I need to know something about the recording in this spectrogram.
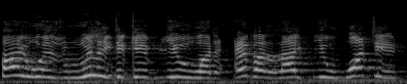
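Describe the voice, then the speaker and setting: Shrill, high-pitched cartoon villain. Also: male voice, a little slow, sharp tone, full character voice. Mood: bitter fury. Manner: theatrical, embittered, emphatic. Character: bitter scheming villain in a cartoon.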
